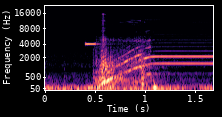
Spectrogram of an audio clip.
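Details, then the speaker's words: 2018 Kegel FLEX lane machine oil pump motor toggled on via input/output test menu: motor whirs up in rising pitch, settles into a strained steady whine, then clunks as it locks up under load; suspected failed oil pump (A or B). "See how it locked up? Roll backwards a little bit. Let's try it again. Locked [Music] up."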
